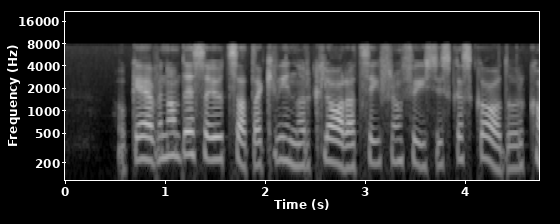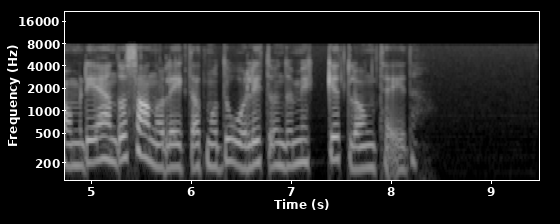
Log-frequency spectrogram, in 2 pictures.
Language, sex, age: Swedish, female, 49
